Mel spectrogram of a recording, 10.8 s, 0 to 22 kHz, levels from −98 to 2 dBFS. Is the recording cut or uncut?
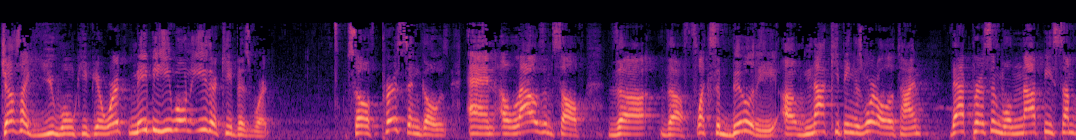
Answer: cut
